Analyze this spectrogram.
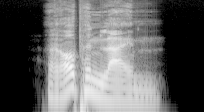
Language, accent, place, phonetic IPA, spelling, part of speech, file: German, Germany, Berlin, [ˈʁaʊ̯pn̩ˌlaɪ̯m], Raupenleim, noun, De-Raupenleim.ogg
